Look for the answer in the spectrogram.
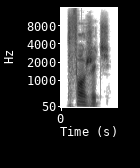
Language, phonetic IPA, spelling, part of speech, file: Polish, [ˈtfɔʒɨt͡ɕ], tworzyć, verb, Pl-tworzyć.ogg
